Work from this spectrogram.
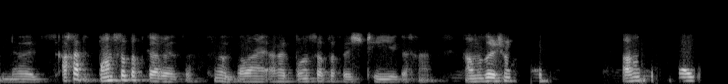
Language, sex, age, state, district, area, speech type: Kashmiri, male, 18-30, Jammu and Kashmir, Ganderbal, rural, conversation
